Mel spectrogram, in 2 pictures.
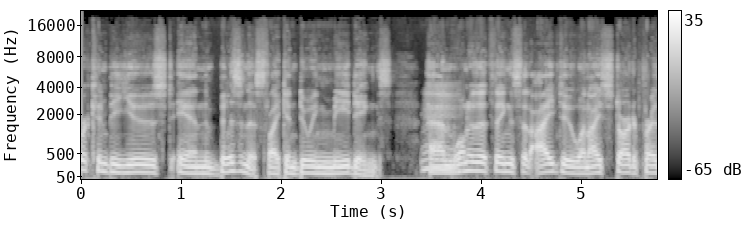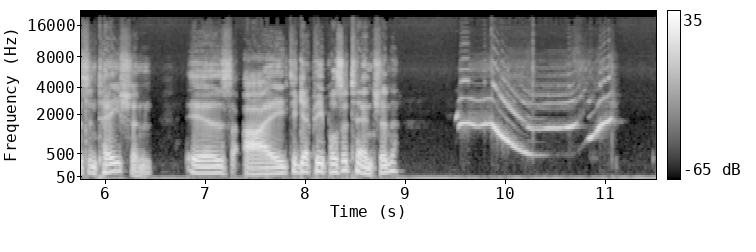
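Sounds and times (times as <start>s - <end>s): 
speech: 0.0s - 9.1s
slide whistle blown at the start of a presentation: 9.5s - 11.2s.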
